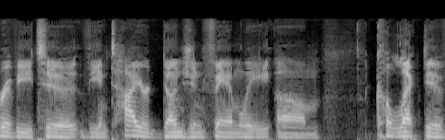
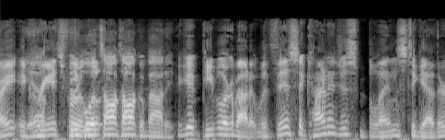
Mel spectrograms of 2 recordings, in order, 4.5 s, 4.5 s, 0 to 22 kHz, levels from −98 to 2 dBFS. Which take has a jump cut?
second; 2 cuts; at 1.2 s, 2.3 s

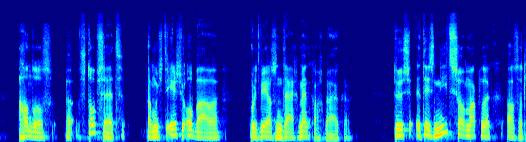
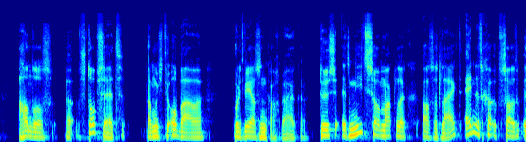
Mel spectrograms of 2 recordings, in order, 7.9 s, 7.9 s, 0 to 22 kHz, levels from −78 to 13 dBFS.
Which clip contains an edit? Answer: second; 4 cuts; at 2.5 s, 4.0 s, 4.7 s, 5.2 s

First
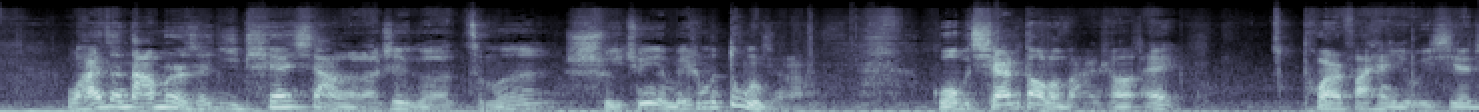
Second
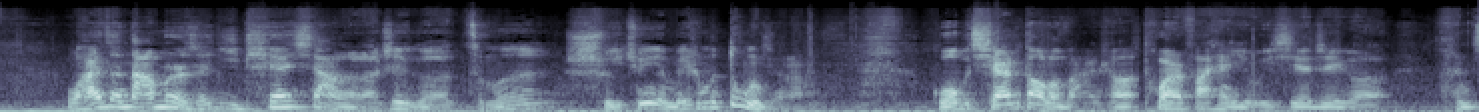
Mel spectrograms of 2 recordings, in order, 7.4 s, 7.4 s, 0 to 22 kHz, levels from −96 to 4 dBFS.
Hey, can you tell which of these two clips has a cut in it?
second; 1 cut; at 5.7 s

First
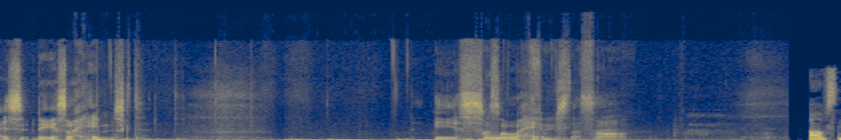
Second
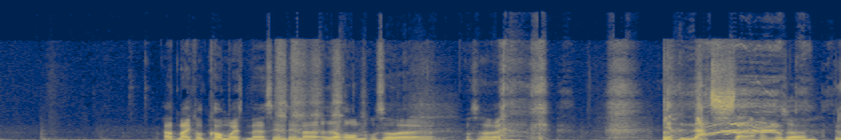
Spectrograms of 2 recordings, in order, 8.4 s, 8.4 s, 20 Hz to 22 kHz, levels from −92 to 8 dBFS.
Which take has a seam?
second; 4 cuts; at 2.1 s, 2.4 s, 2.9 s, 6.6 s

